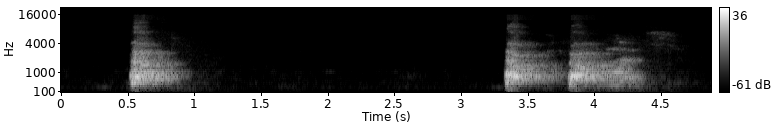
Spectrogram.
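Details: Cavalier King Charles Spaniel puppies, one month old, eight together in an indoor pen, wrestling and playing: one sharp high bark, a pause of nearly three seconds, then two quick barks in close succession, with silence between.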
